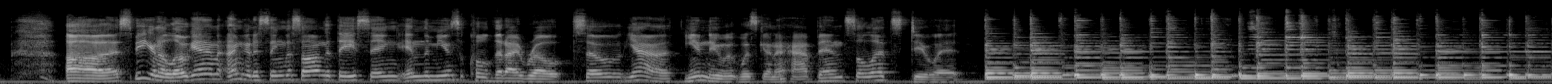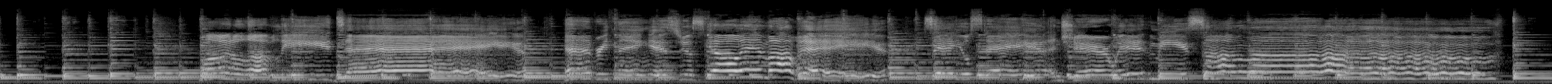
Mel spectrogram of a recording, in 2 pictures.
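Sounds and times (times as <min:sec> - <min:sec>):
ukulele strumming: 0:09.6 - 0:31.0
man singing with vibrato: 0:17.0 - 0:30.7.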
